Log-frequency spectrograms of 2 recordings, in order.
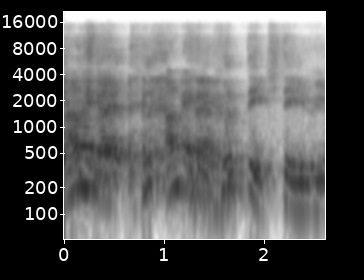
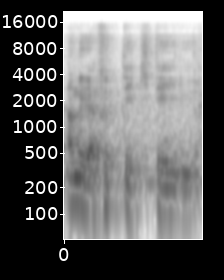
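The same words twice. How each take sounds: First: 雨が降ってきているよ laughed out, louder; laughing repeat. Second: Prim, proper Tokyo-style 雨が降ってきているよ, softly spoken; teasing friend parodies polite Tokyo Japanese, softly; mock Tokyo standard speech. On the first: Retold or imitated. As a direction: echo the line while cracking up. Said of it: "何それ？". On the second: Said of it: "ボクサーとか言うんやろな".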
